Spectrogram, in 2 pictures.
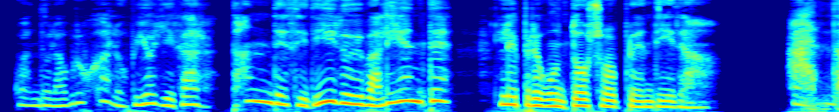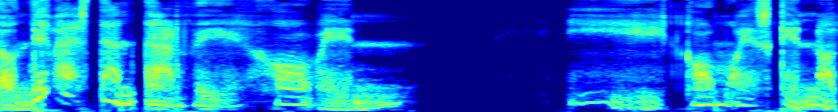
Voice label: Children features; voice; voice-over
